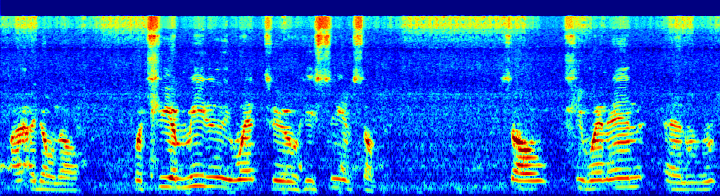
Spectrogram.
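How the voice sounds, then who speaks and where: A paranormal investigator in his fifties, guesting on a casual interview, tells earnest, rambling stories and often quotes himself. His fairly high voice sounds pushed and bright, and the low-quality recording carries slight background noise.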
